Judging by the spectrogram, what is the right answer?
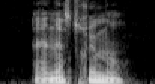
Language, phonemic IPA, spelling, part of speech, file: French, /ɛ̃s.tʁy.mɑ̃/, instrument, noun, Fr-instrument.ogg
- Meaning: 1. instrument (means or agency for achieving an effect) 2. instrument (person used as a mere tool for achieving a goal) 3. ellipsis of instrument de musique (“musical instrument”)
